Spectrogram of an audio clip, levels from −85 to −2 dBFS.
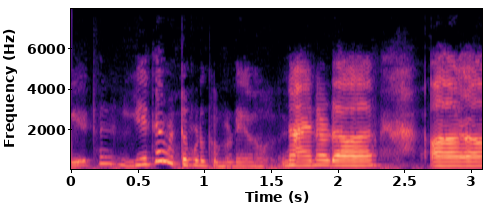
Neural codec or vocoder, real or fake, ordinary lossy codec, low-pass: codec, 16 kHz, 1 kbps, FreqCodec, larger model; fake; none; none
